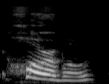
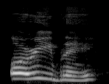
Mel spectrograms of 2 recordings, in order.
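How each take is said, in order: First: Said in the usual way. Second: "Horrible" said like "orreeblay"; playful mispronunciation. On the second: Real, not acted. Upset woman repeating her verdict, "Horrible" as "orreeblay". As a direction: drop the H and stress "ree" in "Horrible".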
